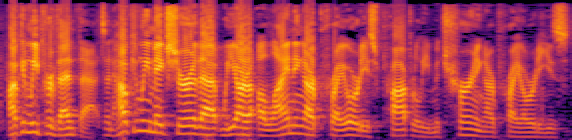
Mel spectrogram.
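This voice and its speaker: Middle-aged guy from minnesota teaching a bible class, bright forceful voice, earnest, lots of ums and restarts. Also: fairly high pitch, lively intonation, a little fast. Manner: earnest, reflective, with frequent fillers and restarts. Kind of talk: Bible lesson.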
